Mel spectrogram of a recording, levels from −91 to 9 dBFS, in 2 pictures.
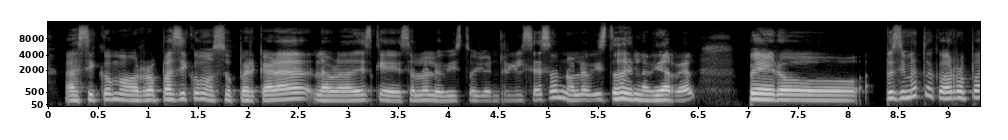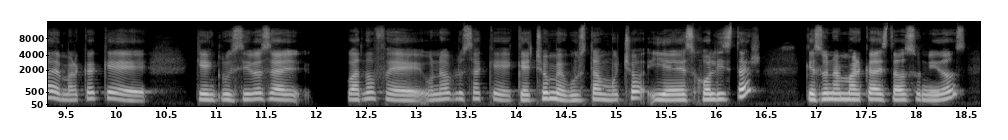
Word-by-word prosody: así 180 +1 -2
como 205 -2 -1
ropa 195 +3 +1
así 215 +1 -1
como 225 -3 -2
supercara. 190 +4 +2
La 185 -2 +1
verdad 175 0 +2
es 185 0 -3
que 180 -3 -1
solo 185 +2 -3
lo 180 -2 -1
he - - -2
visto 175 +1 -9
yo 175 0 -8
en 175 0 -10
Reels, 180 0 -13
eso 205 +8 -1
no 245 -8 -2
lo 195 +1 -1
he - - -3
visto 210 +4 +1
en 215 -2 +3
la 185 -2 0
vida 190 +2 +4
real, 180 +1 -2 0.5
pero, 190 -4 +5 0.2
pues, 250 +1 0
sí 260 - -1
me 290 +4 0
ha - - -11
tocado 270 -9 +1
ropa 265 +1 0
de 250 -3 0
marca 200 +4 -5
que 255 - -1 0.5
que 215 -1 +1
inclusive, 205 +2 -3
o - - -3
sea, 220 -1 0 0.6
cuando 215 +3 -2
fue 195 -6 -2
una 210 +3 -3
blusa 230 +1 -6
que 205 -6 -7
que, 195 - -1
de - - 0
hecho, 240 +6 0
me 230 -4 +2
gusta 190 +4 -3
mucho 205 +6 -2
y 205 +1 -1
es 200 0 +1
Hollister, 215 +8 +2 0.6
que 215 - +4
es 205 - -2
una 225 -1 +4
marca 215 0 +2
de - - +5
Estados 200 0 -1
Unidos, 210 - -2
205 Hz, 195 wpm, -22 LUFS, 185-225 Hz, 0.6 s, pero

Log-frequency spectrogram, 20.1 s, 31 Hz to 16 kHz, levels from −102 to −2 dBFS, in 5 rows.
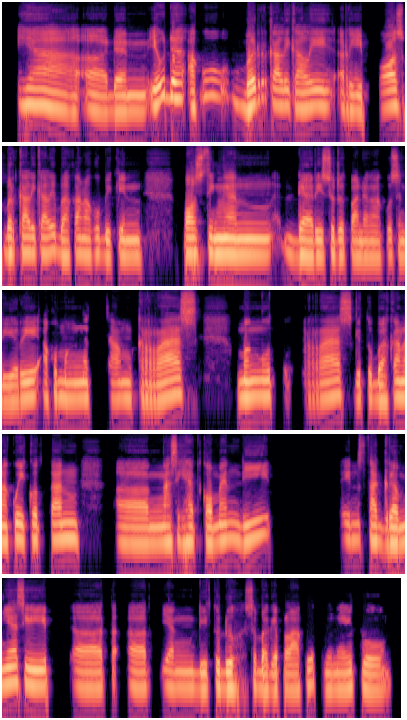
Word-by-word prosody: Iya, 170 0 +1 0.5
heeh. 135 -3 -2
Dan, 125 0 +2 0.2
ya 170 +6 +4
udah, 235 -3 +6
aku 240 +7 -5
berkali-kali 160 -3 +1
repost, 140 +4 0
berkali-kali 140 +1 0
bahkan 130 -1 -2
aku 130 +1 -3
bikin 120 0 -1 0.4
postingan 130 -1 +4
dari 125 -2 +1
sudut 125 -2 -2
pandang 115 0 -2
aku 115 +3 -6
sendiri. 120 +3 0
Aku 135 +1 -4
mengecam 130 0 -2
keras, 135 +5 +2 0.4
mengutuk 145 +2 0
keras, 130 +3 -2
gitu, 125 0 -4
bahkan 125 +4 0
aku 140 +2 +2
ikutan, 150 +2 0 0.4
eee, 125 -1 +1
ngasih 135 0 0
hate 135 0 0
comment 140 +4 +1
di 165 +8 -1 0.7
Instagram-nya 140 0 +1
si, 135 -3 +3
eee, 125 -2 -3
te - - -8 0.2
eee, 125 -1 +1 0.3
yang 125 0 -2
dituduh 120 0 +1
sebagai 120 -2 -2
pelaku 115 +5 -1
bully-nya 115 +1 -2
itu. 110 -3 -1
130 Hz, 130 wpm, -23 LUFS, 125-145 Hz, 0.7 s, udah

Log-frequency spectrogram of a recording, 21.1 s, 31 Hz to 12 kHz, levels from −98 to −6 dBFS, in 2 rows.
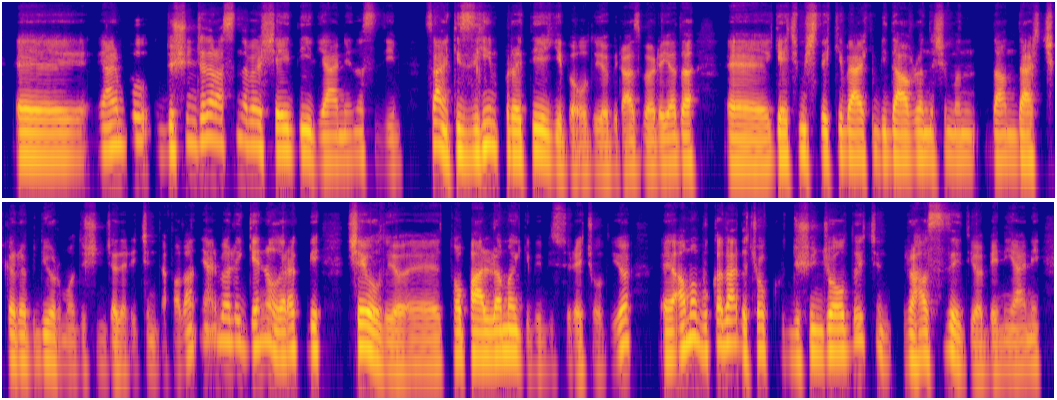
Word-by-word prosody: Eee, 110 -1 +2
yani 150 +3 0
bu 180 -1 -3
düşünceler 170 +7 0
aslında 170 +1 -3
böyle 155 -2 +1
şey 130 -3 +2
değil, 120 -4 +3
yani, 105 +1 -2
nasıl 110 -5 -10
diyeyim, 95 0 -14 0.2
sanki 130 -5 +2
zihin 125 +6 +2
pratiği 120 -1 +3
gibi 95 -5 -4
oluyor 80 +1 -5
biraz 85 0 -3
böyle 90 +1 -1
ya 100 0 +1
da, 100 0 +3 0.3
eee, 95 -2 +2
geçmişteki 115 +2 0
belki 115 0 +2
bir 110 - -3
davranışımdan 110 -1 -1
ders 105 -1 +2
çıkarabiliyorum 105 -3 -3
o 85 -2 -13
düşünceler 85 -3 -8
içinde 85 -3 -15
falan. - - -6
Yani, - - -8
böyle 175 -2 -1
genel 150 +3 -1
olarak 135 0 0
bir 135 -1 +1 0.3
şey 150 -1 +6
oluyor, 90 -9 +4
eee, 90 0 -4
toparlama 120 +2 +5
gibi 90 -5 -9
bir - - -28
süreç 80 0 -9
oluyor. 150 - -2 0.3
Eee, 115 - +4
ama 160 +8 +3
bu 135 - -3
kadar 165 -1 +2
da - - +3
çok 130 0 -4
düşünce 120 +4 +1
olduğu 130 -6 +2
için 95 +2 -8 0.2
rahatsız 115 +5 0
ediyor 80 -9 -1
beni. 80 +2 -7
Yani, 90 +2 -6
110 Hz, 160 wpm, -23 LUFS, 95-130 Hz, 0.3 s, şey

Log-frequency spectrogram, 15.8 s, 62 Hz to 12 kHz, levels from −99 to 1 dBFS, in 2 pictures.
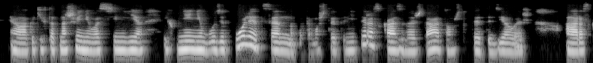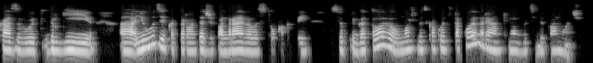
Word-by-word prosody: а, 170 -3 +2
каких-то 190 +2 -6
отношений 185 +1 0
у - - -2
вас 180 +1 -2
в 180 - -9
семье, 185 -1 0 0.2
их 190 0 -10
мнение 195 0 +5
будет 185 +1 -3
более 275 -2 +4
ценно? 185 -9 -1
Потому 155 +2 -16
что 175 0 -11
это 175 +1 -12
не 180 +1 -5
ты 300 - -2
рассказываешь, 185 - +1
да, 190 +3 +5
о - - -7
том, 170 -2 -8
что 195 +2 -20
ты 175 - -3
это 165 -1 -9
делаешь, 165 - -5 0.5
а 170 -2 +7
рассказывают 175 0 +1
другие, 180 -2 +1 0.3
а, 170 -1 +5
люди, 230 - +3
которым, 175 -5 -4
опять 175 +1 -1
же, 170 0 -5
понравилось 170 0 +3
то, 175 - -13
как - - -13
ты 170 +1 -9 0.2
всё 185 - -7
приготовил. 185 +6 +1
Может 195 +4 -3
быть 195 -1 -5
какой-то 200 -1 -5
такой 205 +9 +1
вариант 190 -2 0
мог 180 -2 -3
бы 170 - -10
тебе 170 0 -10
помочь? 180 -5 -6
180 Hz, 180 wpm, -22 LUFS, 175-195 Hz, 0.5 s, а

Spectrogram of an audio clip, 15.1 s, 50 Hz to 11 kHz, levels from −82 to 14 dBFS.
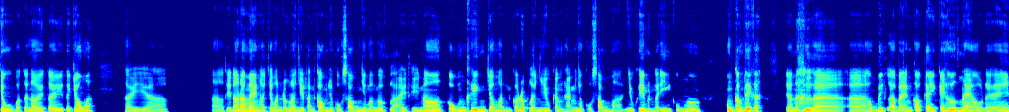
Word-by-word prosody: chu 115 -5 +2
và 100 - -3
tới 115 - -2
nơi 115 -3 +1
tới 130 +4 0
tới 130 -2 -2
chốn 135 +11 +4
á. 230 - -1 0.5
Thì, 95 -1 -5
à, 95 0 -5 0.8
ờ, 100 0 -8
thì 105 - -1
nó 140 +5 +3
đã 125 - +7
mang 125 -2 +4
lại 100 - -2
cho 110 - -2
mình 105 -2 -2
rất - - -3
là - - +1
nhiều 100 0 -1
thành 105 0 -3
công 115 +2 0
trong 120 - -3
cuộc 105 -2 -6
sống, 120 +9 -1
nhưng 140 -8 -1
mà 105 - -2
ngược 100 0 -3
lại 100 0 -3
thì 100 -1 -4
nó 150 - +3
cũng 115 +12 +1
khiến 160 +4 +3
cho 120 - 0
mình 100 -2 -4
có - - -3
rất 165 +1 +3
là - - 0
nhiều 95 0 -2
căng 110 +1 -6
thẳng 110 +4 -4
trong 135 - -3
cuộc 105 -2 -11
sống 175 - -3
mà 150 - -6
nhiều 100 -1 -5
khi 130 +4 +2
mình 115 -3 -3
nghĩ 160 - -2
cũng, 170 +5 -4
ờ, 175 - +2 0.5
hổng 165 +4 +4
cần 130 - +5
thiết 200 +4 +6
á. 225 - +2 0.4
Cho 140 - 0
nên 150 0 +3
là, 115 -3 +2
ờ, 110 -1 -1
hông 125 +4 -3
biết 175 +3 +2
là 105 - +1
bạn 105 +3 0
có 145 - +1
cái 160 +2 +1
cái 160 - +3
hướng 160 +6 +4
nào 100 - +1
để 115 +12 -1
115 Hz, 275 wpm, -23 LUFS, 105-145 Hz, 0.8 s, đã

